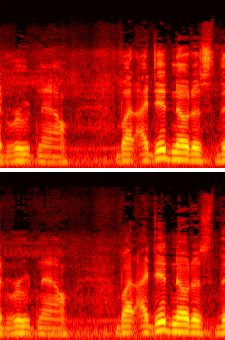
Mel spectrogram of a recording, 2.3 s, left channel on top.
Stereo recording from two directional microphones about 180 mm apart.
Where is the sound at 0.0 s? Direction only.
30° left (ahead or behind).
